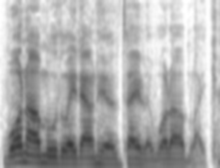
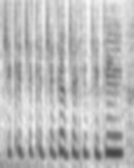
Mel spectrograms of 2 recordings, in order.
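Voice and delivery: high, squeaky mock bell jingle; high squeaky chicka sound; 5 dB quieter, faster than usual. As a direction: chirp it like a silly jingle. Bell sound after subscribe plug.

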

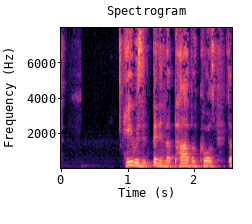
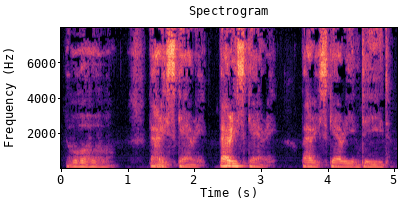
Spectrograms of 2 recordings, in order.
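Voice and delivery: low, hushed mock dread; deadpan spooky storyteller; 9 semitones lower, 6 dB quieter than usual. Mock-spooky close to a ghost legend.

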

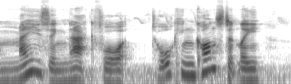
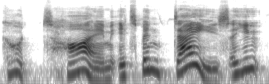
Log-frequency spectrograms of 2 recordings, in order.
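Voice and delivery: louder and higher, slow, disbelieving; incredulous; 8 semitones higher, 7 dB louder, slower than usual. Real, not acted. Guide disbelieving the ranger's claim of good time, incredulous. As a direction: throw the words back in outrage. Indignant at days-long journey.

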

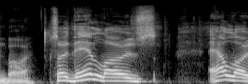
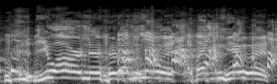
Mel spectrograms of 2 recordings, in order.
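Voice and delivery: high, laughing jab at a friend; laughing tease; 12 semitones higher, slower than usual. Real, not acted. Teasing a friend about his nerdy claws fact, laughing. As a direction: giggle through the accusation.

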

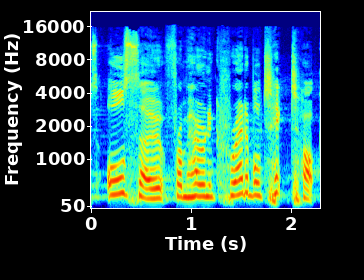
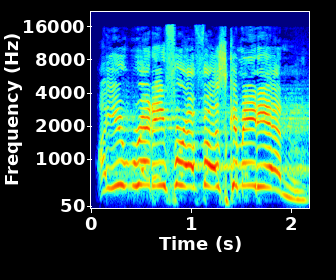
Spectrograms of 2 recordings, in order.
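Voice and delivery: hype shout; 10 semitones higher than usual. Real, not acted. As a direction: pump up the audience. Host hyping the crowd.

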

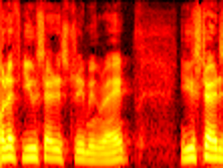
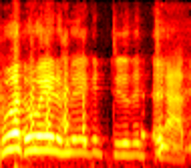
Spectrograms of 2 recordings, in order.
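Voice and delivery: high, loud, cracking up through the words; real helpless laughter; laughing hard; 10 semitones higher, 8 dB louder than usual. Real, not acted.

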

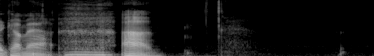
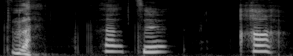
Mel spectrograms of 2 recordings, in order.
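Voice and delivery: high breathy fake moan, slow; mock moaning; 14 semitones higher, 7 dB quieter, slower than usual. [name] hamming up pleasure, high breathy moans. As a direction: ham up the moaning.

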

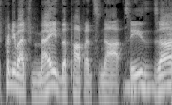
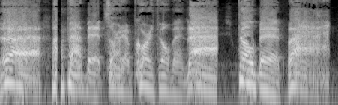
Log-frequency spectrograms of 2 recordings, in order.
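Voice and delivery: raspy over-the-top growl. Retold or imitated. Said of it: "voice gets really raspy".

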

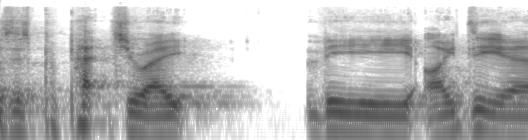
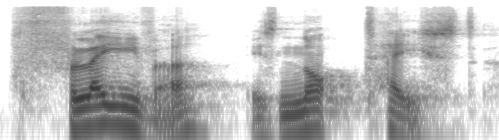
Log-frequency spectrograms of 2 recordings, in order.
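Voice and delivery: slow and deliberate; much slower than usual. Real, not acted. States the key fact slowly.

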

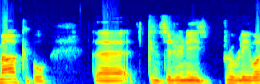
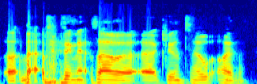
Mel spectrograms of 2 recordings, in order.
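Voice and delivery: normal talking voice

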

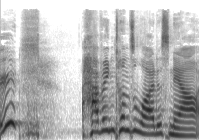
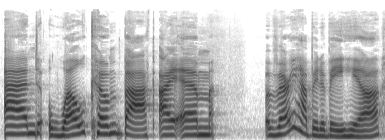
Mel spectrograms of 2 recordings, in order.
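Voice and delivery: podcast intro; 3 semitones higher, slower than usual. Acted.

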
